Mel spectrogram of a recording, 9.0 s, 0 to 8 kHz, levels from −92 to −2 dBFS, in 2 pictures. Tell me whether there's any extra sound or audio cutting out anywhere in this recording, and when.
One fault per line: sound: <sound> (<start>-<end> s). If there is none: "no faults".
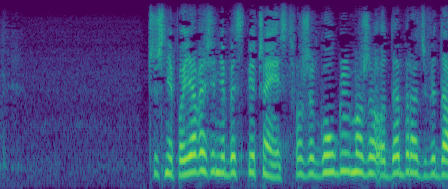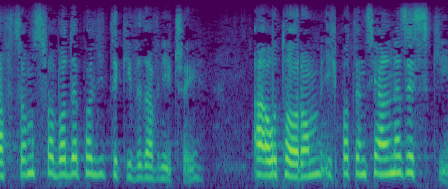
no faults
